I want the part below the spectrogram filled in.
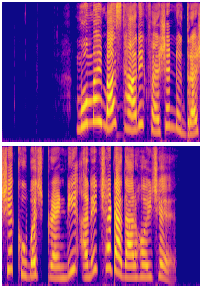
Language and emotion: Gujarati, happy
